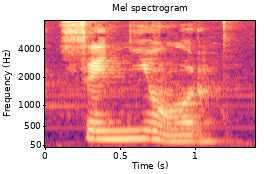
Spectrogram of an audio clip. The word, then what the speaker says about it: señor: Okay, and here you probably notice that there is a letter that we don't have in the Spanish, in the English alphabet, which is ñ, ñ. So that word sounds señor, señor.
